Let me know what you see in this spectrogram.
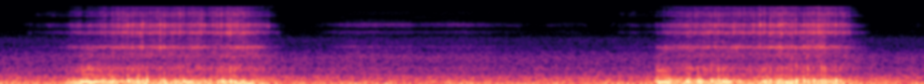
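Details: Night snoring: two loud, rough snores on in-breaths from a sleeping adult, about four seconds apart, over steady low background noise.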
